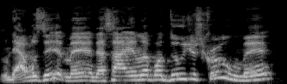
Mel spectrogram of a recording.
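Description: A male football coach swapping stories as a guest. His voice sits fairly high and jumps around a lot. He is profane and punchy throughout. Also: expressive, a little fast, a bit bright. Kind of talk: casual storytelling.

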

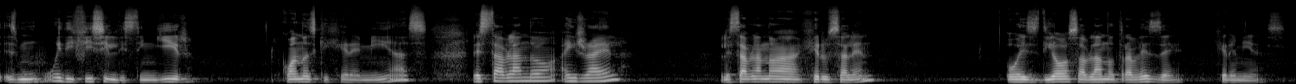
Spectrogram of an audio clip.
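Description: A man with a Mexican accent, teaching a conversational sermon in a reflective, chatty way. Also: mid-range voice. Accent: Mexican Spanish. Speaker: preacher.

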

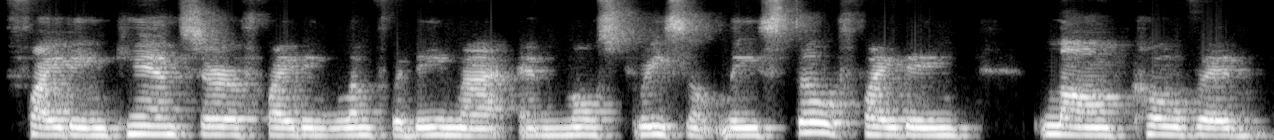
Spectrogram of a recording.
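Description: Earnest woman, low steady voice. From Lebanon. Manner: candid and earnest, speaks with conviction. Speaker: guest, company executive. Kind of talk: personal storytelling in a podcast interview. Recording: roomy echo.

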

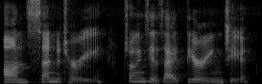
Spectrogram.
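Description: A young woman with a Taiwanese Mandarin accent hosts a casual podcast English lesson. Her voice is bright and sits a little high. She chats in an animated way, spells words out slowly and bursts into exasperated rants. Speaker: podcast host and English teacher.

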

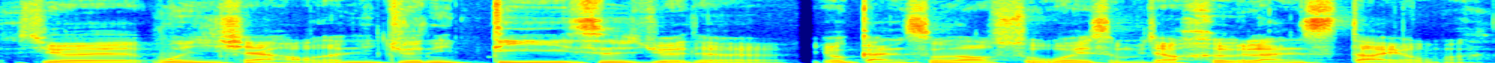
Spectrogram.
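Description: A man's voice: medium pitch, steady tone, quick pace, creaky, darkish tone. Wry, teasing male podcast co-host. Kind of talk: casual chat.

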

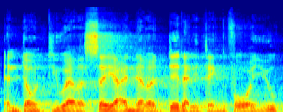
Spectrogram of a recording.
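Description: A man voicing a deep, booming desert Jinn. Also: steady tone, a little mellow. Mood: lecturing. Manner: slow, weighty, admonishing. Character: grand, stern male desert Jinn, magical. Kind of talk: storybook character voice. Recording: roomy echo with long reverb.

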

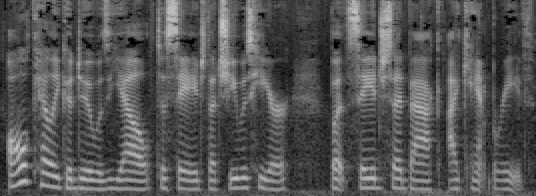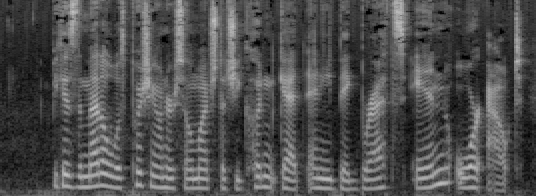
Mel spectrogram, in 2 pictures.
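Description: A woman's voice: low voice, moderate pace. A woman hosting a podcast, telling a true story in a casual, chatty way and sometimes adding "like.". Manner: animated, chatty, says like often.

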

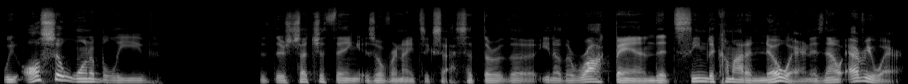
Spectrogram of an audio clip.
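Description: This Puerto Rican podcast host, whose first language is Spanish, has a deep voice with lively intonation and a normal pace. The studio-quality recording is dry, and in his motivational solo talk he speaks earnestly and emphatically, hammering points through repetition.

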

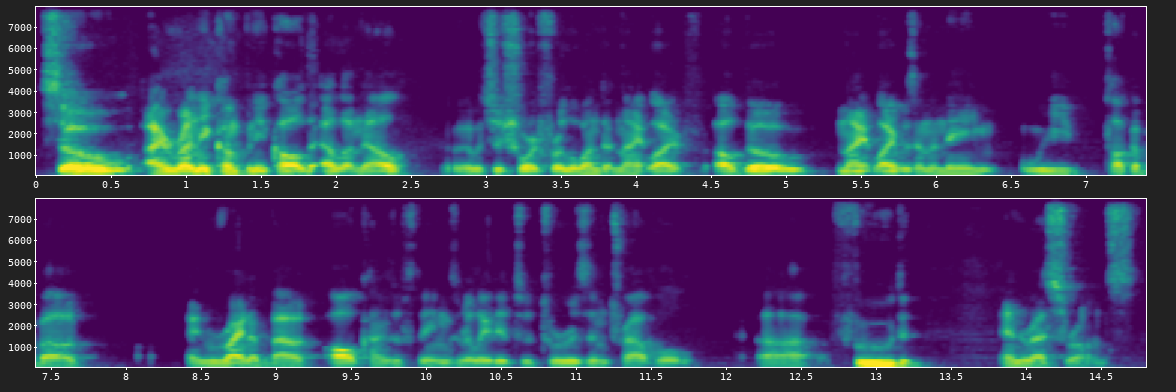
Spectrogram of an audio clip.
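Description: A man's voice: low-pitched, steady tone, unhurried. A man. He speaks as a guest in an interview, laying out explanations from his own line of work. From Angola. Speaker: interview guest, founder of a nightlife and tourism company.

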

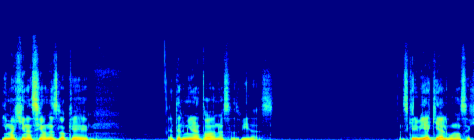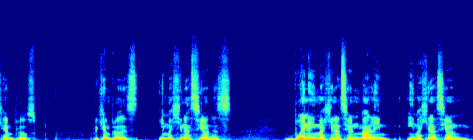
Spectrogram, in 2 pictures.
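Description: Speaking a little slowly with frequent pauses, this young man has a gravelly, medium-pitched voice. In relaxed talk he spins stories, animatedly performing the quotes and breaking into laughter often.

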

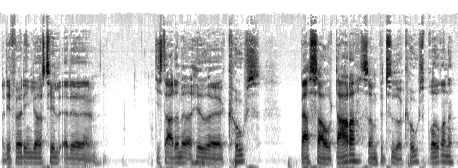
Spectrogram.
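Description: A man's voice: low-pitched, steady tone. A man presenting music in a casual studio chat, talking with frequent hesitations. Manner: hesitant, many fillers and laughs.

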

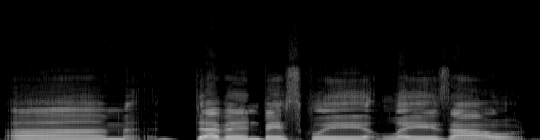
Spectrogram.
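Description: A co-host on a casual podcast, narrating the episode recap in a halting, filler-laden way. The voice is exceptionally smooth and clean, and it sits dry and close with no room sound. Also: mid-range voice, level tone, no echo. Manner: plods through plot recap, hesitant. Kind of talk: casual chat.

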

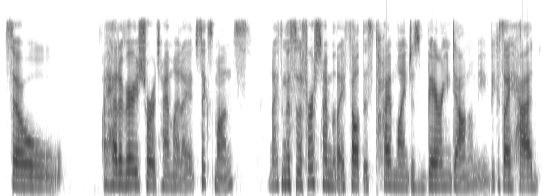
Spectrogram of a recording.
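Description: Speaking quickly in a medium-pitched, gravelly and fairly bright voice with fairly even intonation, this woman gives reflective interview answers, frequently restarting as she searches for words. She's a literary translator born in Tunisia and raised in the US; the recording is dull, lo-fi and dry.

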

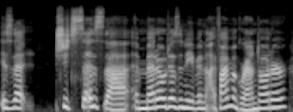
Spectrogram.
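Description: A woman's voice: fairly high pitch, moderate pace, fairly bright tone, no room sound, studio quality. A woman co-hosting a casual chat, recapping the plot with opinions of her own. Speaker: podcast co-host.

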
